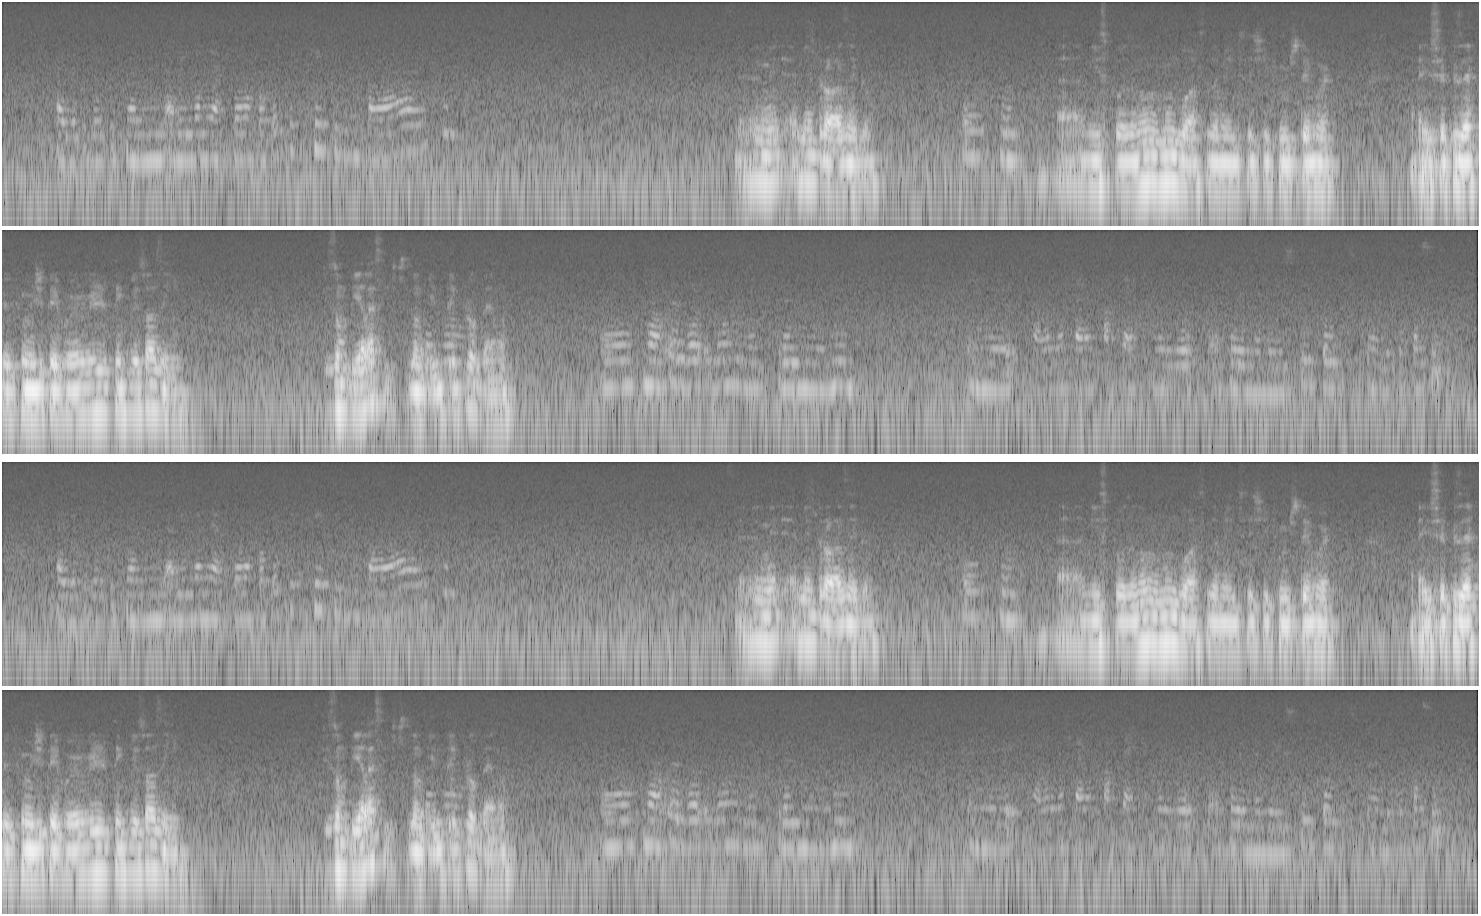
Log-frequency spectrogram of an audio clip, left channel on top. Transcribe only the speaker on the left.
Aí depois eu fico na- ali na minha cama, qualquer que- cliquezinho fala, ai.
Então
eu fui.
Eu sou,
né?
Eu dou,
é, não, eu dou, eu dou um exemplo para as minhas amigas, é, que elas acharam patético, mas eu, eu falei, mas é isso que eu estou buscando. Que eu falo assim,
